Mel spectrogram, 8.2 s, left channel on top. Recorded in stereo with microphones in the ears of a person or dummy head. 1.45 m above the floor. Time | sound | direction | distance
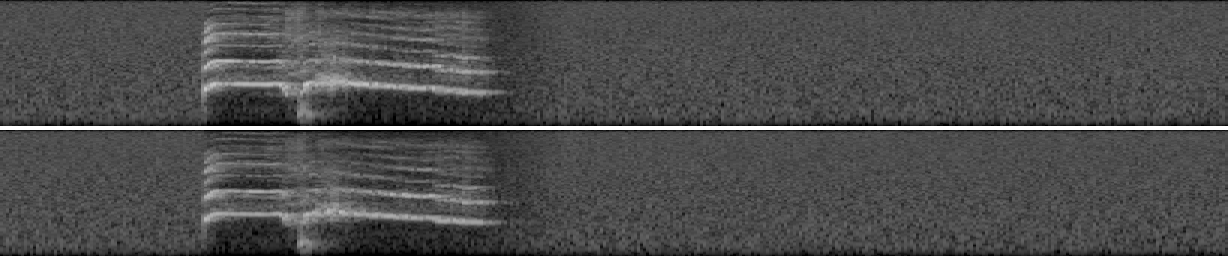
1.4 | laughter | 30° left (ahead or behind) | 0.7 m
